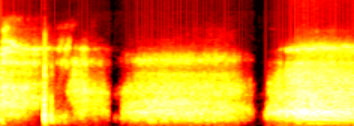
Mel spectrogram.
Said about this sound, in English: give that up and put a couple conscious Ujjayi breaths in here.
